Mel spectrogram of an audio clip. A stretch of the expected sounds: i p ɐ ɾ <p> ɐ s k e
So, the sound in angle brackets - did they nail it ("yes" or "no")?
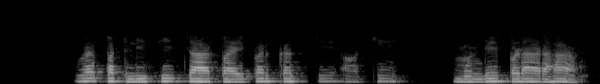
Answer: no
